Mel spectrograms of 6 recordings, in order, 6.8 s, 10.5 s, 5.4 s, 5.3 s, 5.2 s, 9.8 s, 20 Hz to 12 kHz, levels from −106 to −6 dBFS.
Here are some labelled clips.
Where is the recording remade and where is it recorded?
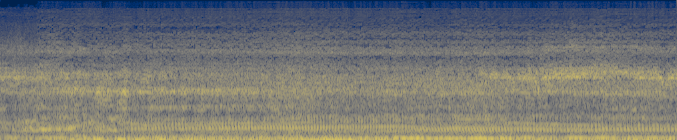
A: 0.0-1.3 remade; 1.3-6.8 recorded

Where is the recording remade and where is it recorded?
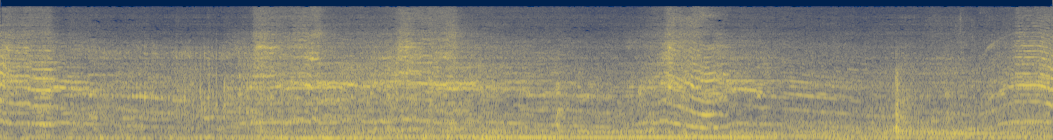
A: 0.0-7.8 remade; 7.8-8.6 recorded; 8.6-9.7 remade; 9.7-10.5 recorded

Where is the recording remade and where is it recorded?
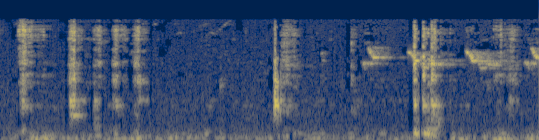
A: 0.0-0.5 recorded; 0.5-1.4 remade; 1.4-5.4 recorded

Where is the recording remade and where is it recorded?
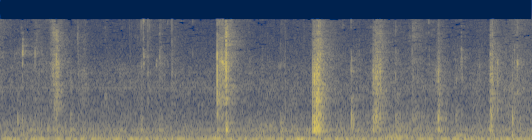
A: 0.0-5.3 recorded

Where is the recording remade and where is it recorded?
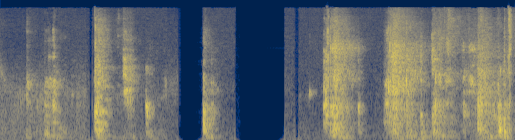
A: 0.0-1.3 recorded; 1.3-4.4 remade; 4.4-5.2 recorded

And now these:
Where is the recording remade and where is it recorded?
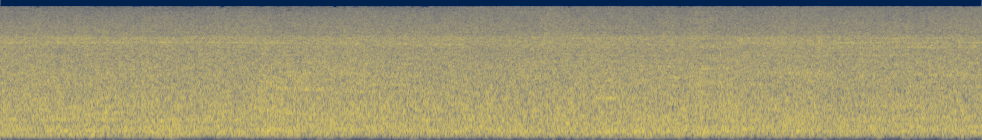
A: 0.0-0.4 recorded; 0.4-0.9 remade; 0.9-6.9 recorded; 6.9-7.5 remade; 7.5-9.8 recorded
